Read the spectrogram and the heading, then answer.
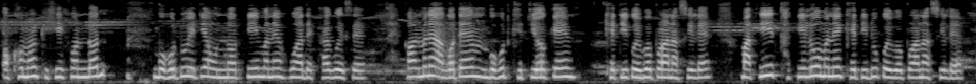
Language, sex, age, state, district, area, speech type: Assamese, female, 18-30, Assam, Sivasagar, urban, spontaneous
